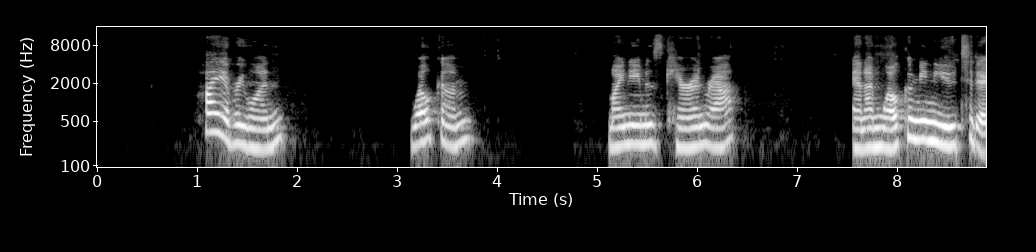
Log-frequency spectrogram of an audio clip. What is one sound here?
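A woman speaks with animation through an online call, in short bursts with pauses.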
